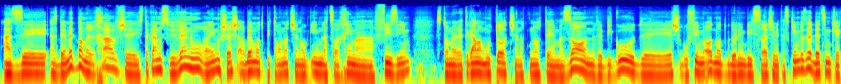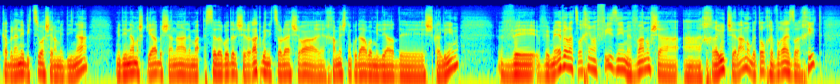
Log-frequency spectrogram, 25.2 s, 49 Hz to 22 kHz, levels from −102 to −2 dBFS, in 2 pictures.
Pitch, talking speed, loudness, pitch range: 105 Hz, 140 wpm, -21 LUFS, 95-115 Hz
